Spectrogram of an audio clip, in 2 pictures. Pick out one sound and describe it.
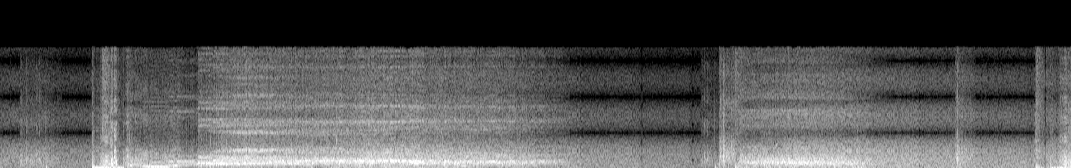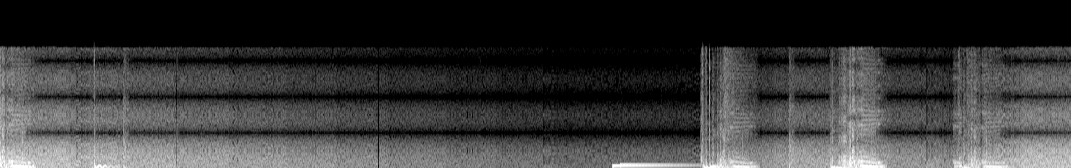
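Hockey sticks slap a puck with sharp clacks.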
